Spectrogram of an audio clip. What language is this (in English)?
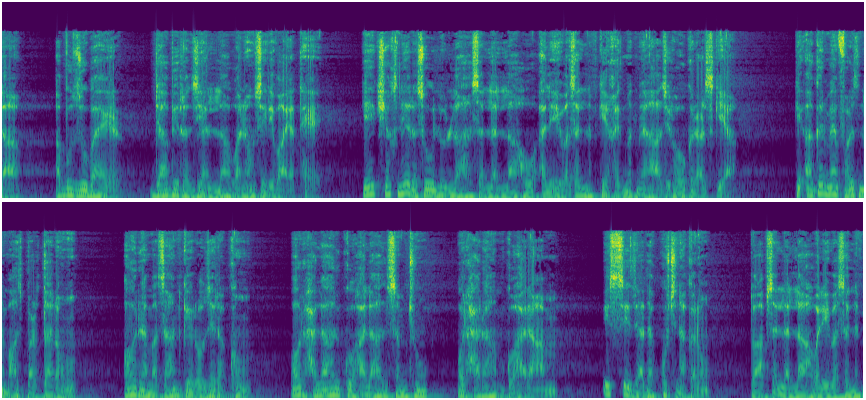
Urdu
